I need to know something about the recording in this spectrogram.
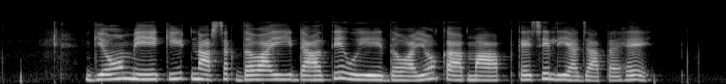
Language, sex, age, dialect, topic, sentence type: Hindi, female, 25-30, Hindustani Malvi Khadi Boli, agriculture, question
